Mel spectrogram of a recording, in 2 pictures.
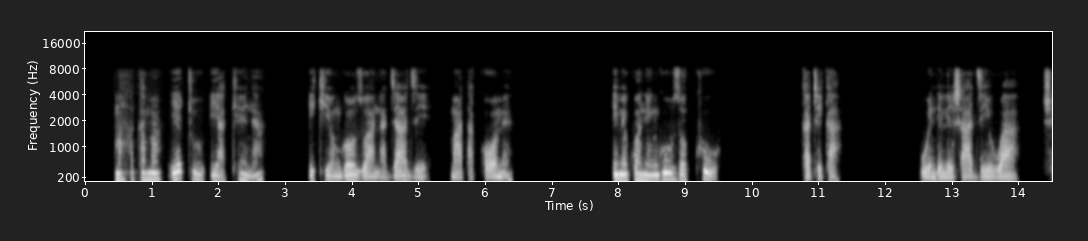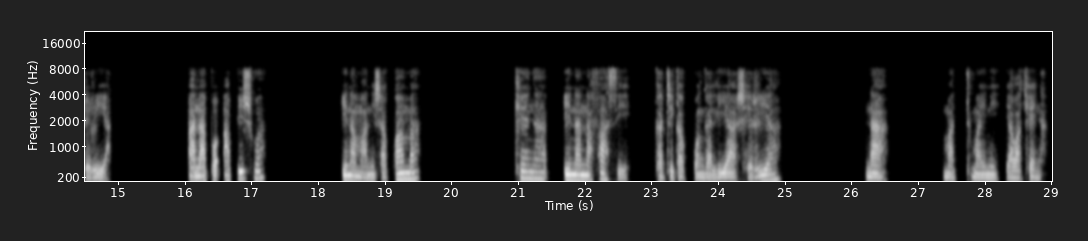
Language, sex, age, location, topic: Swahili, male, 18-24, Nakuru, government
